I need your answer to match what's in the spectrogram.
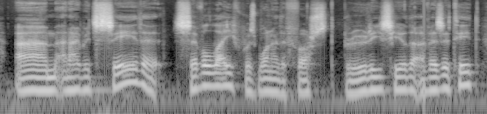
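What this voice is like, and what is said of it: Scottish accent. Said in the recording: “you can maybe tell by my accent that I'm not originally from St. Louis. I come from Scotland”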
